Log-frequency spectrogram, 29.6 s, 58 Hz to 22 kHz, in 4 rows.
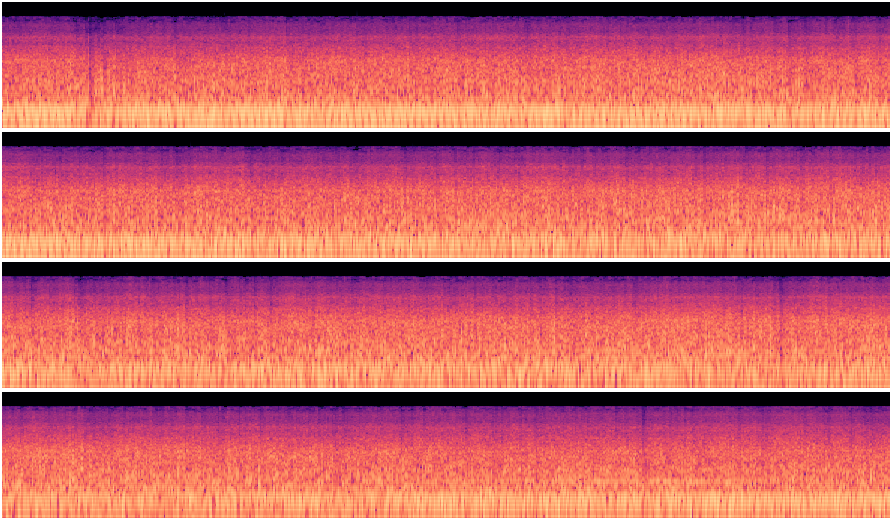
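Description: Honda CTX700 motorcycle's parallel-twin engine holding a steady highway cruise at about 70 mph, a constant low hum under an even rush of wind and road noise.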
